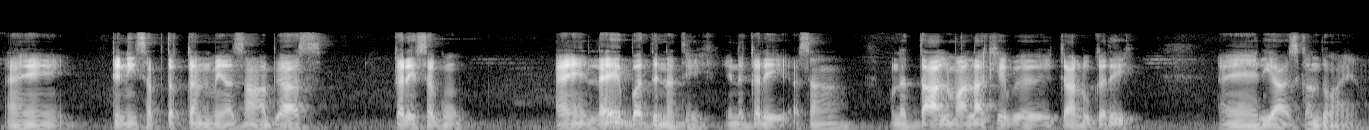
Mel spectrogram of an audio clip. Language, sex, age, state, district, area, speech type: Sindhi, male, 45-60, Gujarat, Kutch, urban, spontaneous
